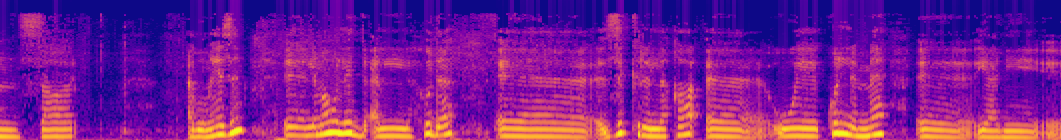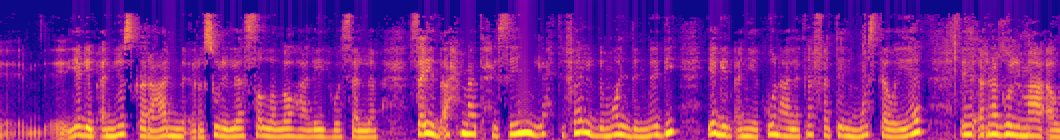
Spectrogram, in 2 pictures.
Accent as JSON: {"language": "Arabic", "town": "Port Said", "region": "Port Said Governorate", "country": "Egypt", "said": "أنا من بورسعيد، كل سنة وكل البورسعيدية بخير."}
